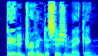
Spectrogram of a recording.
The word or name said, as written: Data-Driven Decision Making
